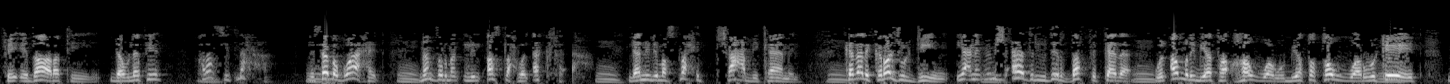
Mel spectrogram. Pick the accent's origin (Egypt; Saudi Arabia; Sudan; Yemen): Egypt; أنا بتكلم عن أنا مصري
